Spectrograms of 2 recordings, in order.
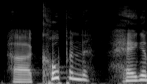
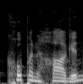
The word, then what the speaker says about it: Copenhagen: a cruise ship in Copenhagen köppen hanging or Copenhagen depending on how you like it pronounced they made an announcement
